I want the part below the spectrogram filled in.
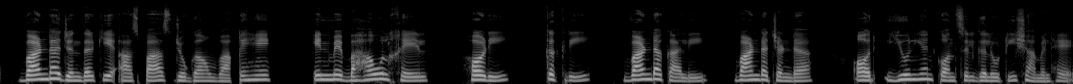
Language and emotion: Urdu, neutral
